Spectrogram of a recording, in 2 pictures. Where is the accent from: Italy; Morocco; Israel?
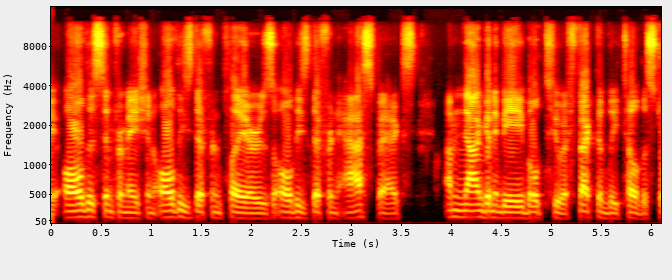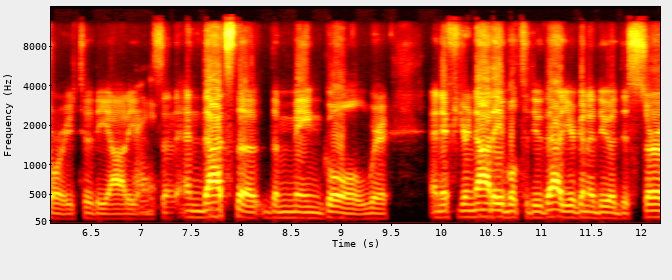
Israel; moved away; I grew up in Israel, so, you know, I come from the Middle East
